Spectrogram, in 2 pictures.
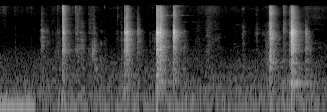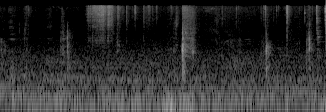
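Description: Sharp metal clicks and knocks from a Badger Barrel drum smoker as its lid is handled and lifted off: about six in the first four seconds, then a few fainter ones.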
